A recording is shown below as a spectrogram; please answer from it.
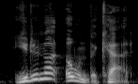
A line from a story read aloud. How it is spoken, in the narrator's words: Drizzt said calmly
